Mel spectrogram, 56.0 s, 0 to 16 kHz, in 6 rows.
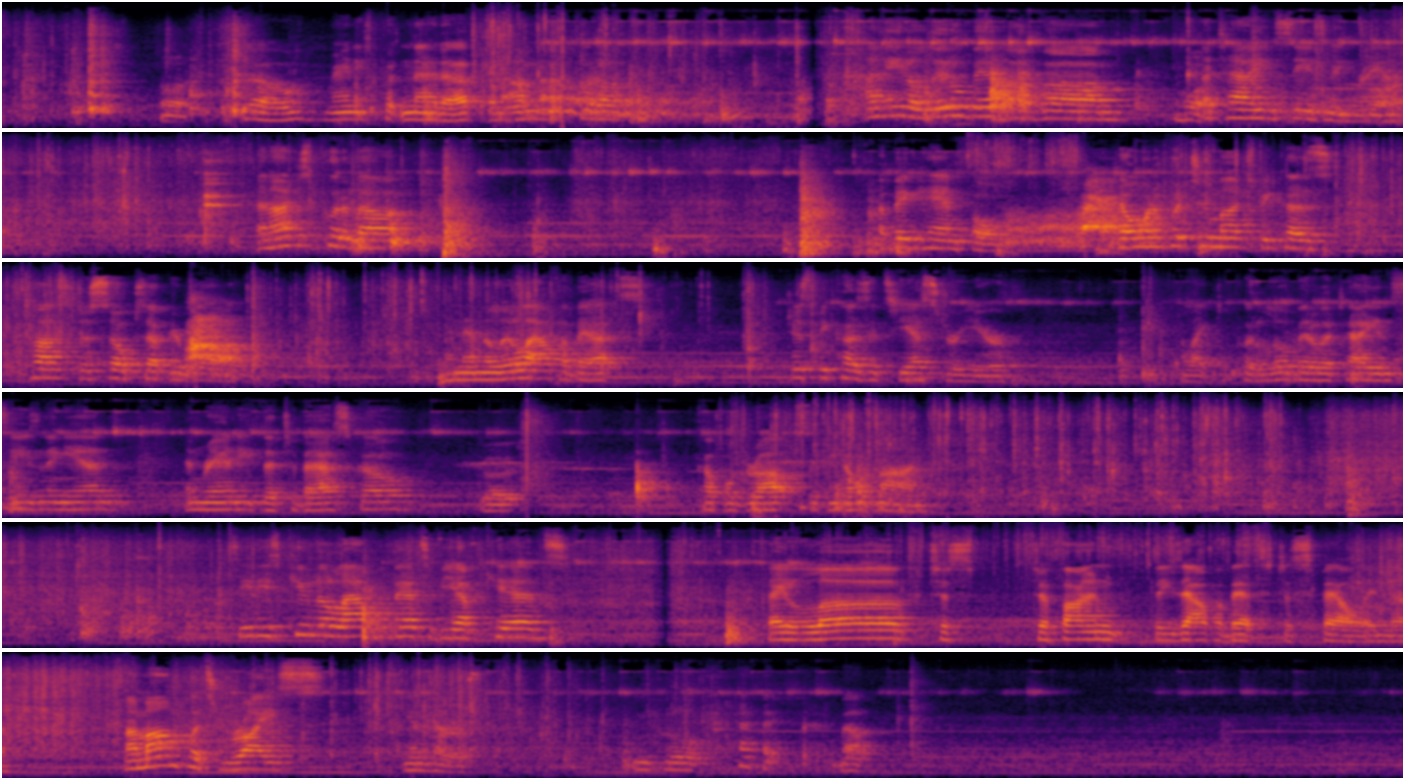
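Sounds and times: plastic bag crinkling: 0.0s - 0.8s, 2.9s - 6.3s, 8.4s - 14.6s, 15.6s - 24.2s, 32.7s - 52.1s
dry pasta pouring into hand: 43.2s - 48.2s.

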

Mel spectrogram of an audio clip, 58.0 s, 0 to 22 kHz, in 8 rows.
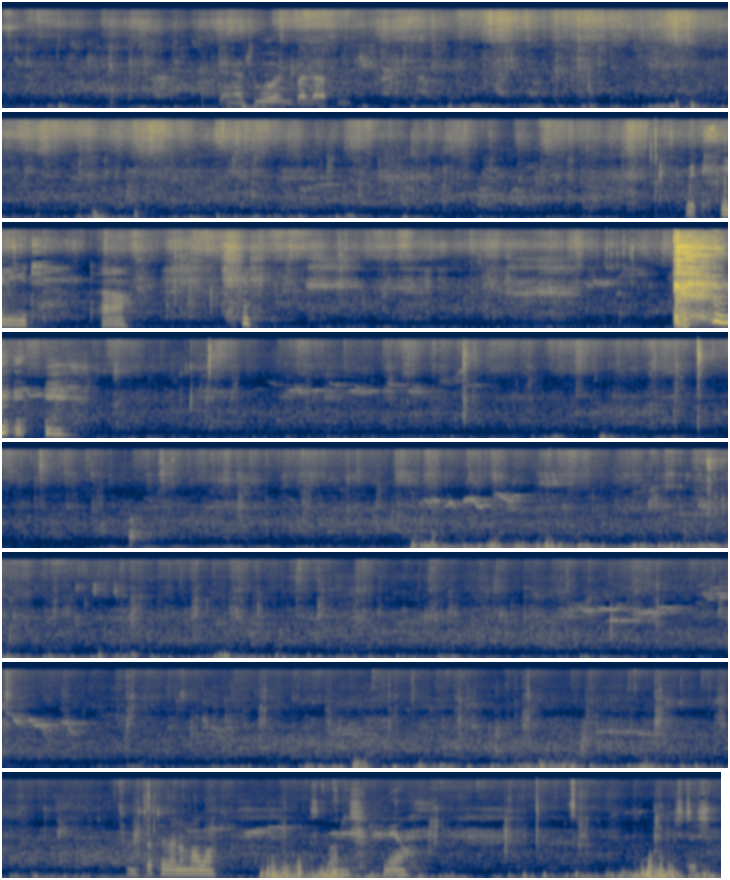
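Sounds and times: person laughing: 16.7s - 17.4s, 21.3s - 22.6s.

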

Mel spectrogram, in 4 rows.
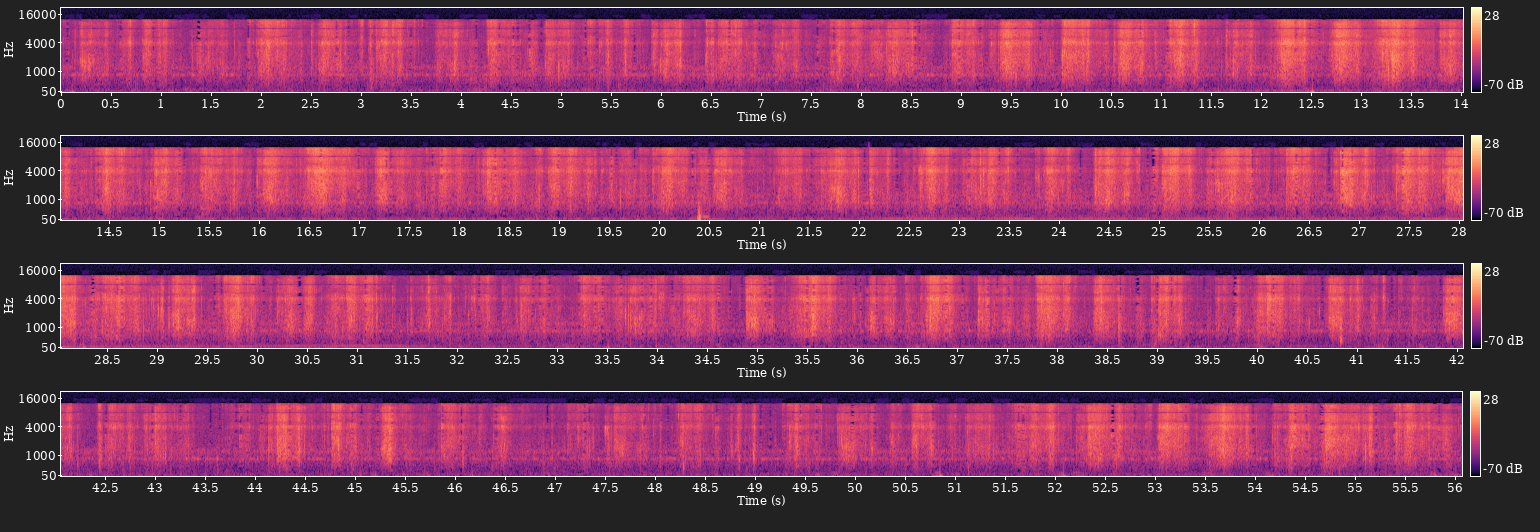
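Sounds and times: footsteps crunching dry leaves: 0.0s - 56.0s.

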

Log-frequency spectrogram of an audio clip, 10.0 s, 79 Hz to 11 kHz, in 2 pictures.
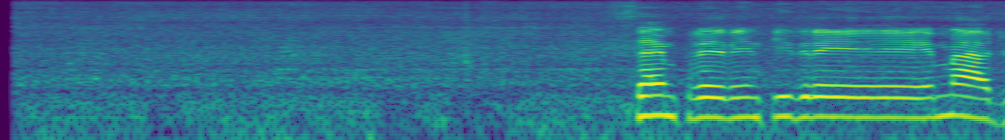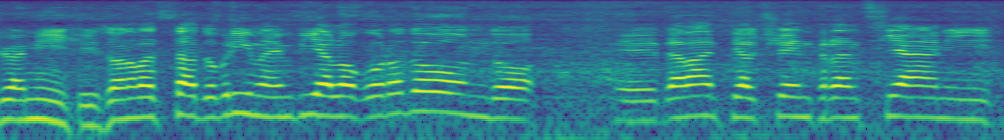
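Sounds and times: outdoor background rumble: 0.1s - 10.0s.

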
